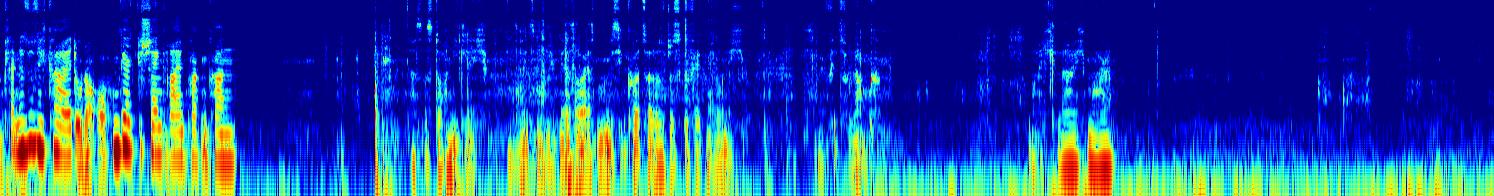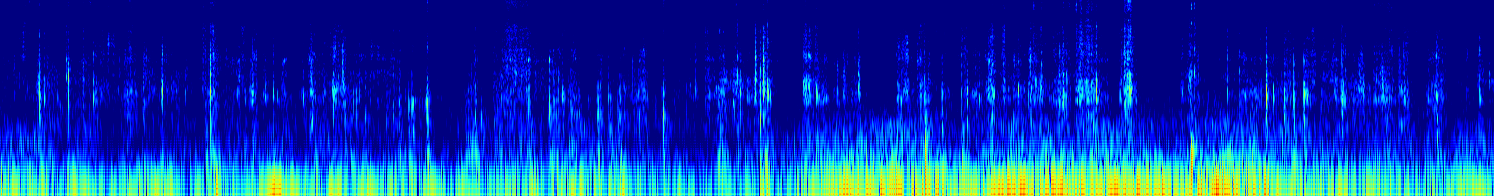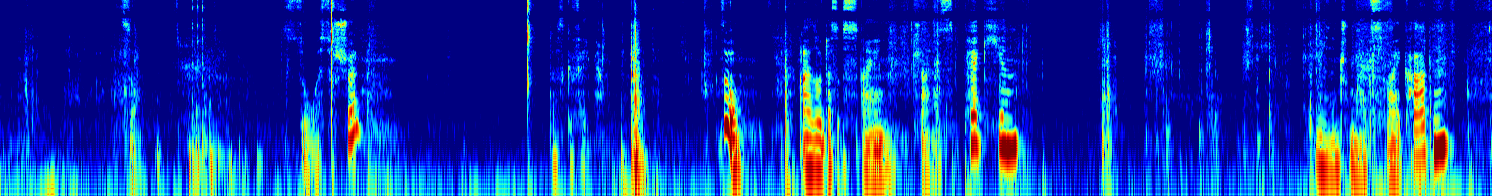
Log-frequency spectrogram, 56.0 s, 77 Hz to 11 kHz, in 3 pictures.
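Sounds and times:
paper and twine rustling: 48.4 - 56.0.

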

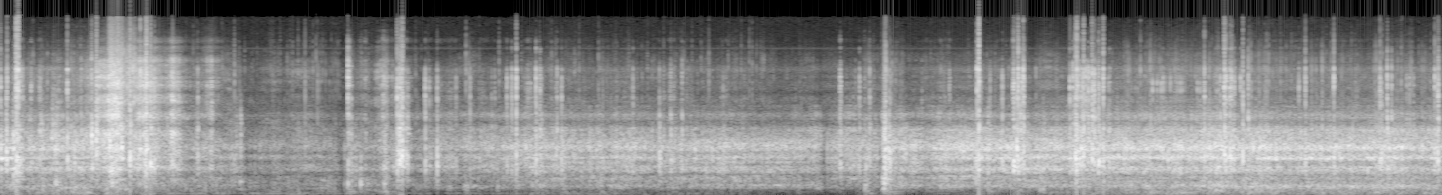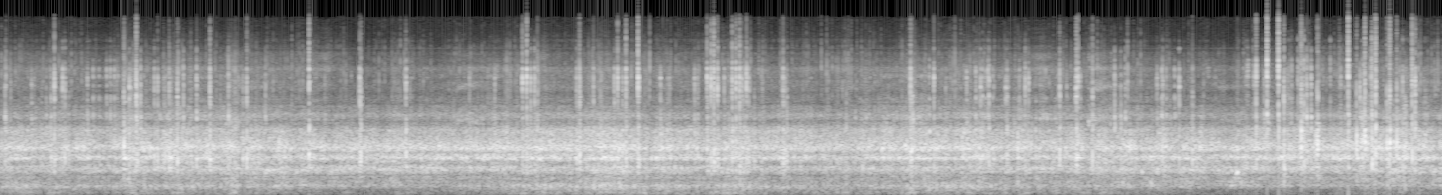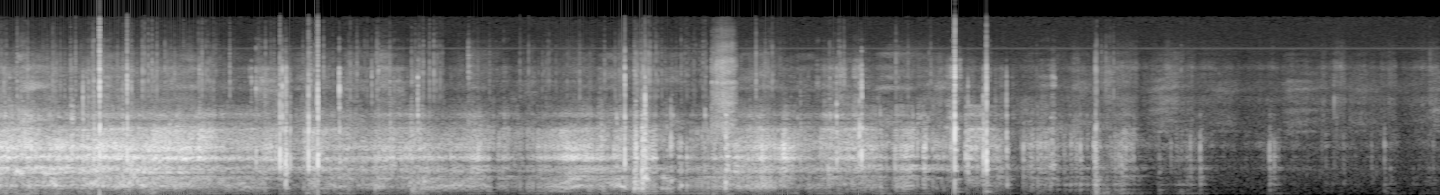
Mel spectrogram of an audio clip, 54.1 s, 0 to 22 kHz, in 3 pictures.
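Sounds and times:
bicycle drivetrain whirr: 0.0 - 54.0
bike clicks and knocks: 12.2 - 36.0.

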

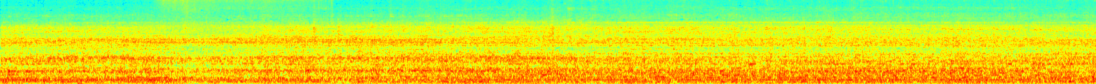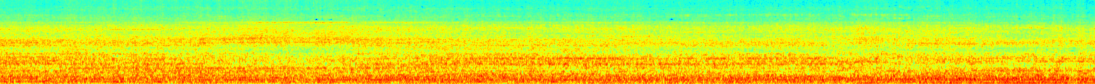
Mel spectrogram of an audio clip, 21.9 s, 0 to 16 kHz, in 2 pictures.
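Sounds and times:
flour mill machine drone: 0.0 - 21.9.

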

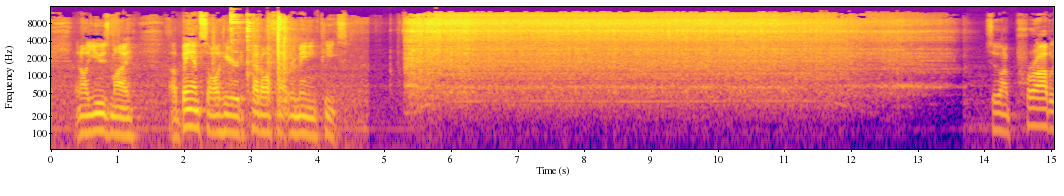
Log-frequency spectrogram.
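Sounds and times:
band saw cutting metal: 5.3 - 13.7.

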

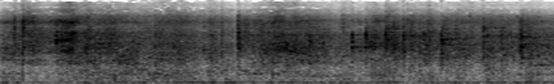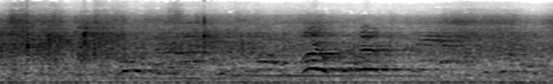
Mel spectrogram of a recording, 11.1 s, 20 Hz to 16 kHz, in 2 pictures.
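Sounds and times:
hockey sticks and puck clicking: 0.0 - 7.8
skates scraping on ice: 0.0 - 7.8
steady low hum: 0.0 - 11.0.

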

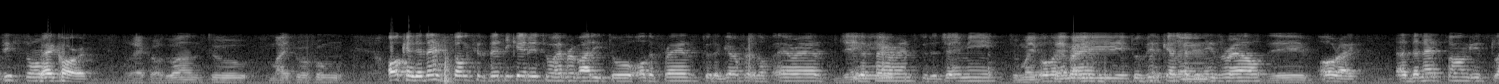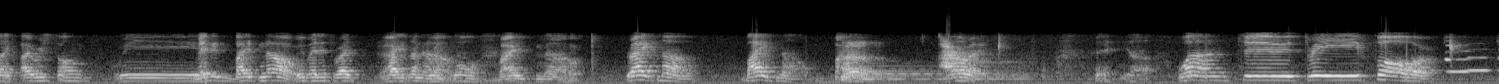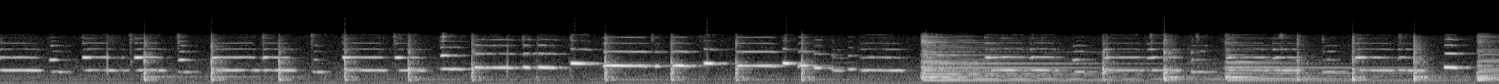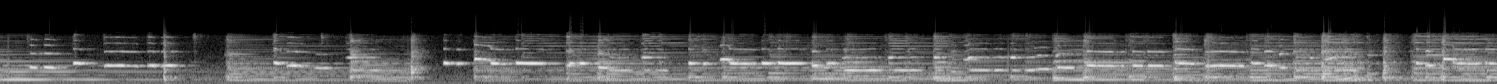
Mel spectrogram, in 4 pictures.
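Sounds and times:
guitar: 0.0 - 59.9
flute: 29.4 - 47.0, 47.6 - 59.9.

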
